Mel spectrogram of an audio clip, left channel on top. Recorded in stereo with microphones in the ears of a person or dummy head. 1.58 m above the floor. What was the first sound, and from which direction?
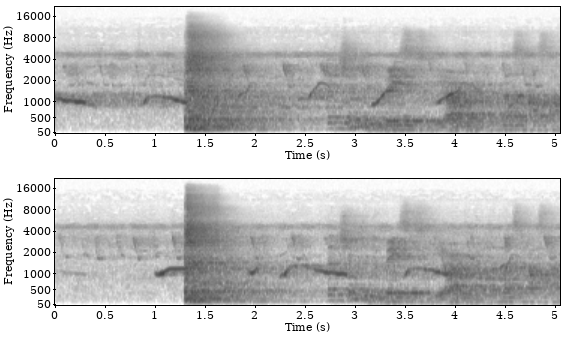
A snare drum, 40° right (ahead or behind).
